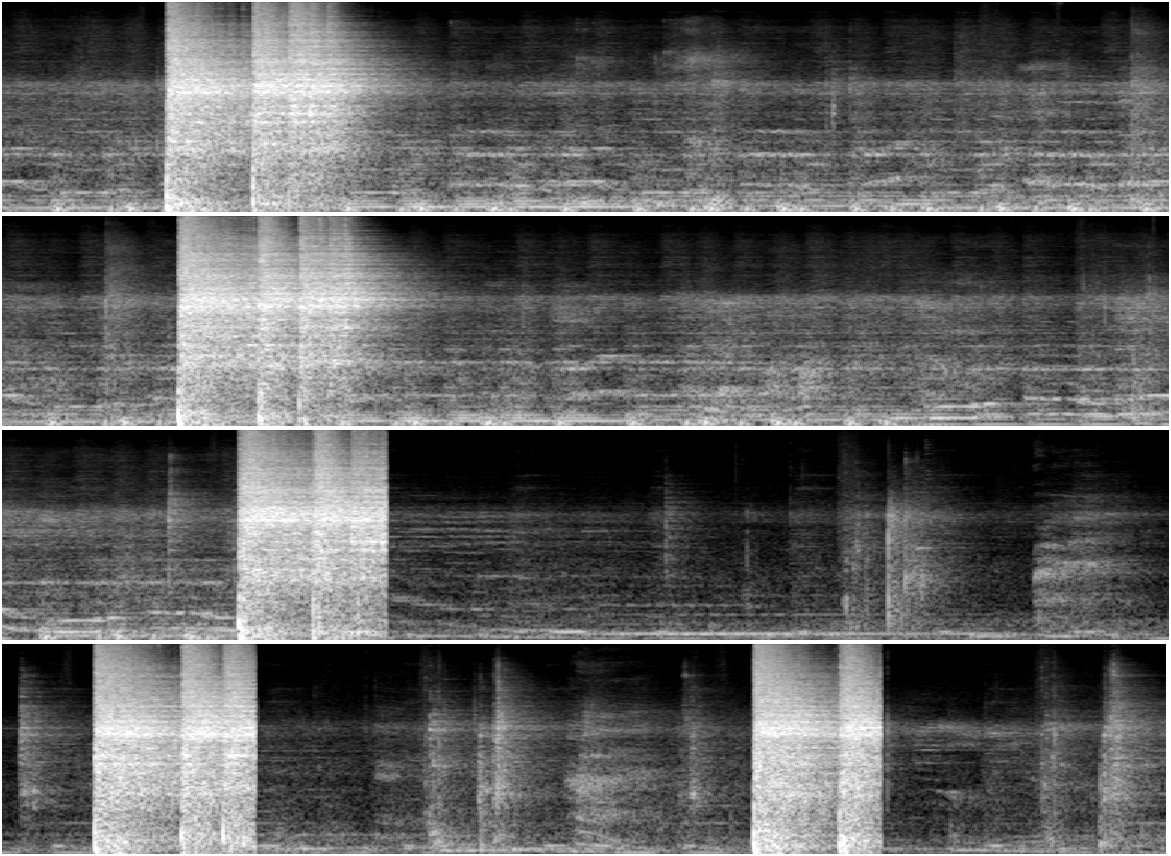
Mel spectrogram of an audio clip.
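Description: Background music, broken five times by loud crashes about a second long: a loaded barbell with bumper plates dropped from overhead onto a wooden lifting platform.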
